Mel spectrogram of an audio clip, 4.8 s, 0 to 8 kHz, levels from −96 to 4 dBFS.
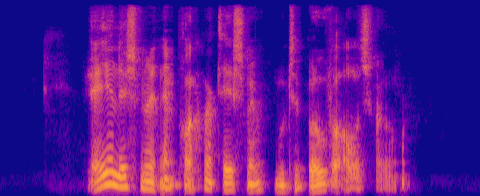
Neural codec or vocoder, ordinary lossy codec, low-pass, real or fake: codec, 24 kHz, 1 kbps, SNAC; AAC, 48 kbps; 7.2 kHz; fake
